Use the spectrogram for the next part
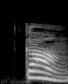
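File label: "gang", Mandarin Chinese, fourth tone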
